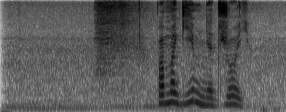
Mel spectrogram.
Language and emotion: Russian, neutral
